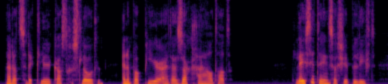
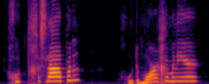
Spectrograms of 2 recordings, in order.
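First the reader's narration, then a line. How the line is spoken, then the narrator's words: Solemn bird call. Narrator (Dutch): de vogel, zeer ernstig riep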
